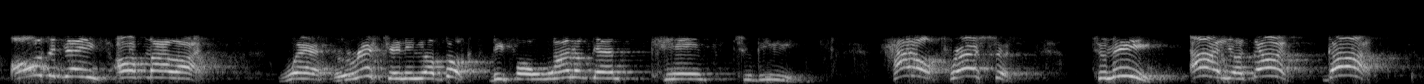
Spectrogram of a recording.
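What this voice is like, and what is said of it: Yelling while reading aloud. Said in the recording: “why are you yelling? The exclamation mark over there. That's why I'm yelling.”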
